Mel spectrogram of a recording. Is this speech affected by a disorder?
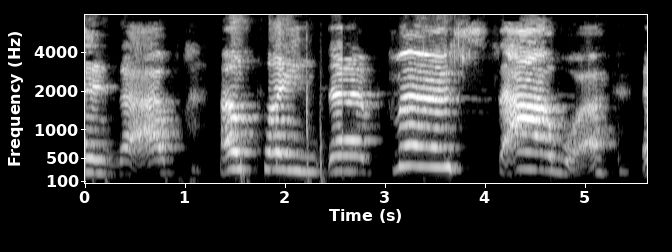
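Yes: cerebral palsy; slow speech.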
